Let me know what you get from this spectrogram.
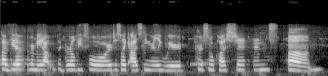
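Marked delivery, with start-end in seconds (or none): none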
